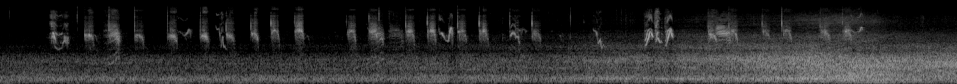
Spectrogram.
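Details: Several sparrows coming to be fed, recorded 20 March 2021: short, sharp chirps repeated about twice a second, irregular, then thinning out as a rushing background noise swells.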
